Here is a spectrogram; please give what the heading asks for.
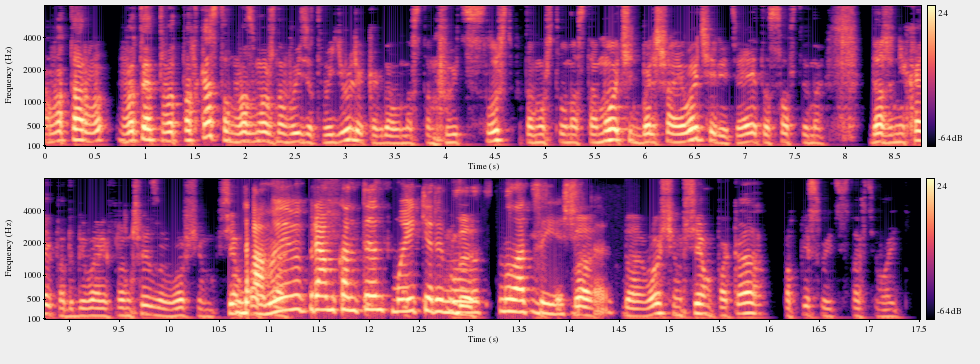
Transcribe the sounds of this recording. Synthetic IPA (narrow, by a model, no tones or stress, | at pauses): vɐt̪arvvo̞t̪ɛt̪ət̪vo̞t̪̚pɐt̪kast̪o̞nvɐzmo̞ʐnəvɨjdʲɪt̪vɨjulʲɪkɐɡ̚d̪aʊnast̪ambujɪt̪sə̥slˠuʂətʲpə̥t̪ɐmuʂt̪oʊnast̪amo̞t͡ɕɪnʲbɐlʲʂajəo̞t͡ɕɪɾʲɪtʲaɛt̪əso̞pst̪vʲɪnːəd̪aʐɨnʲɪxajpəd̪əbʲɪvajɪfɾɐnʂɨzʊvo̞pɕːɪmfsʲemdp̪pɐamɨpɾʲamkɐnt̪ɛnt̪mejkʲɪɾɨmd̪aməlˠɐt̪sɨjaɕːd̪aa̰jʊ̰d̪avo̞pɕːɪmfsʲe̞mpɐka | pɐt̪̚pʲisɨvəjtʲɪ̥sʲt̪afʲtʲɪlˠajkʲɪ̥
